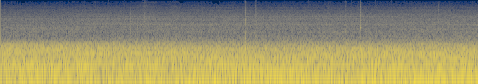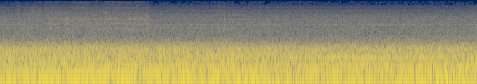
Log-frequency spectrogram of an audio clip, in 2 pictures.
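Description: Alfa Romeo car's engine pulling under full throttle, heard from inside the cabin as a steady drone with road and wind noise.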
